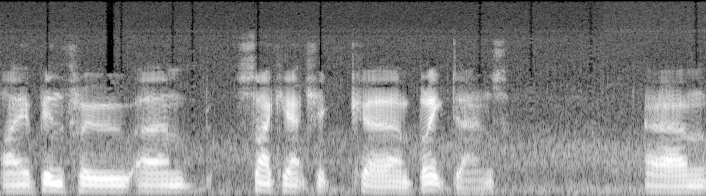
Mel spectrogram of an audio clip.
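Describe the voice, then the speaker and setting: Very slow and broken by long, frequent pauses, a man's speech comes in an English accent. His intonation stays fairly even. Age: 60s. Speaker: former financial advisor and aspiring musician. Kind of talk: self-recorded audition monologue. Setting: self-tape recording.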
